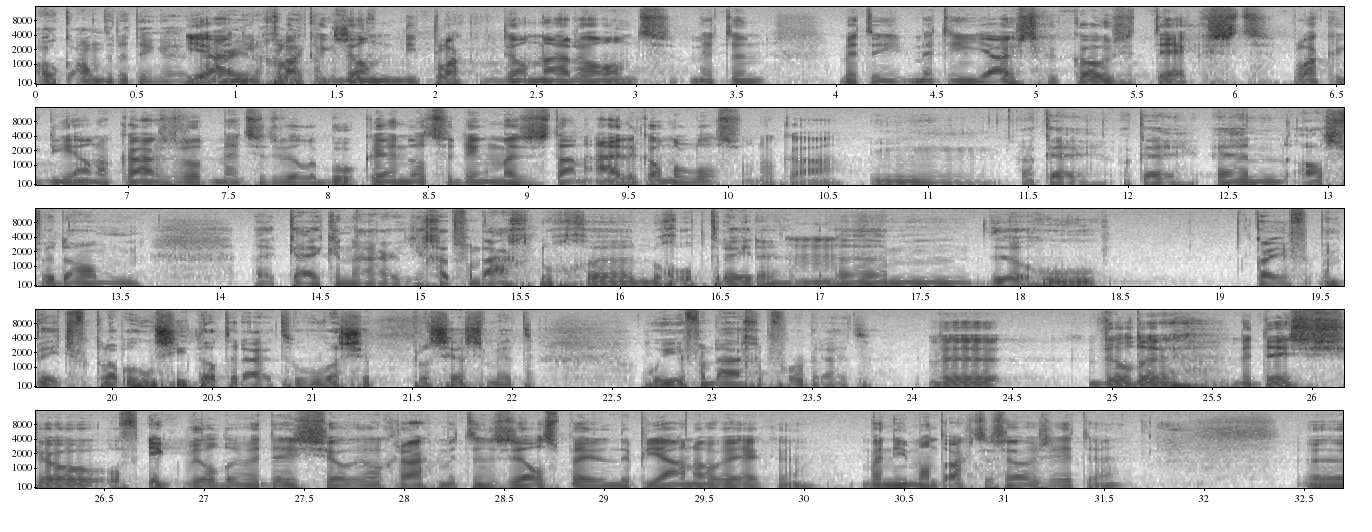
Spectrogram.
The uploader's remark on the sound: during the Echobox live radio broadcast at Dekmantel Festival 2022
